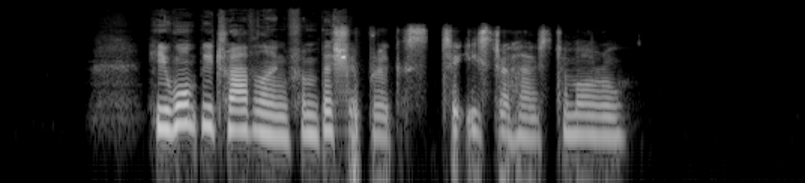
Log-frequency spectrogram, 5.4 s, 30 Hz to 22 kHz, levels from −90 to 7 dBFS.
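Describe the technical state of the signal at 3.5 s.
At 3.5 s the speech sits inside a call bitrate drop that begins at 2.24 s and runs to the end of the clip. The encoder falls from 48 to 6 kbps. Coarser coding and an 8 kHz bandwidth limit make the speech rough, watery and muffled.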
